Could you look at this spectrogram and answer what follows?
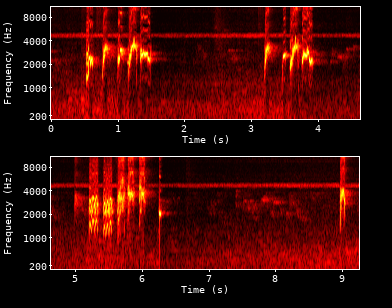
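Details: Red-whiskered bulbul in 'chè' morning song, a training lure: three phrases of four to six bubbly, whistled notes spaced a couple of seconds apart, then a lone note near the end; faint steady high tone throughout.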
